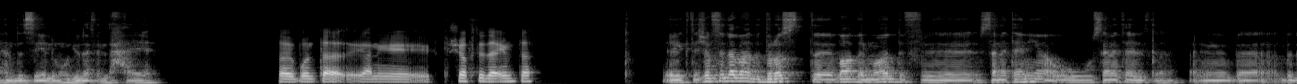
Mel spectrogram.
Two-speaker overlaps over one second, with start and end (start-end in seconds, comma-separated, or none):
none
